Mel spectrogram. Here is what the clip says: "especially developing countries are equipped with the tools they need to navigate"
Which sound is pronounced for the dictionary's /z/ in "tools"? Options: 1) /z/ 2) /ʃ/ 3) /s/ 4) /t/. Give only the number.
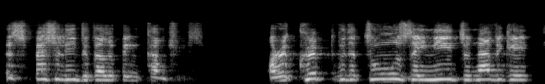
1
